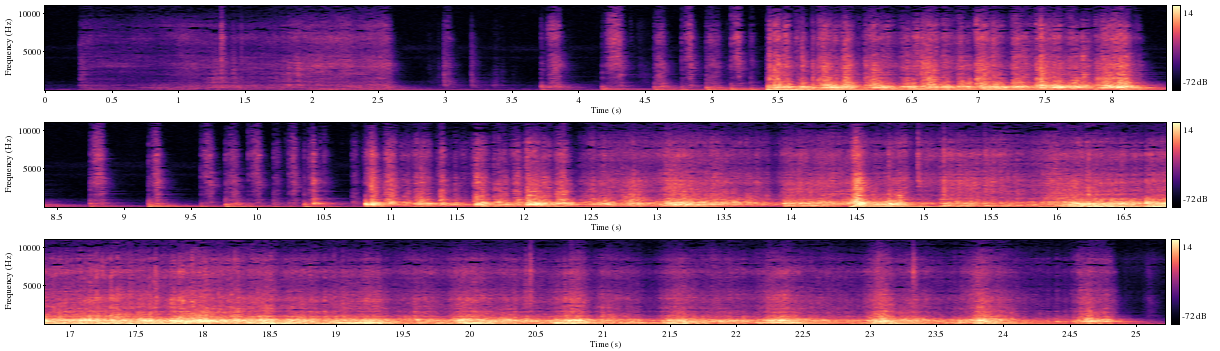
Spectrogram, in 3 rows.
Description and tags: scraping plastic cup on metal01
Contact mic on a large metal storage box. Rubbing a plastic cup upside down on the surface.
rough, rubbed, rub, contact-mic, friction, grinding, rubbing, scrape, sawing, metal, piezo, metallic, scraping, grind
